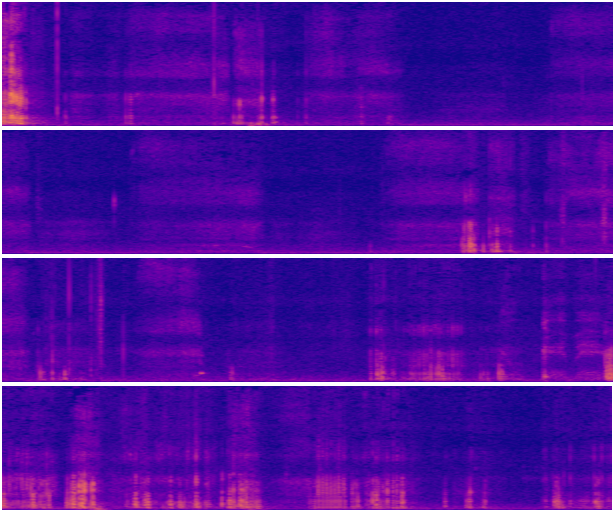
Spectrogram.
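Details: A female Boston terrier puppy gives repeated short, wet, snorting coughs, sounding like mucus or phlegm in her throat; the owner worries she is sick: cough with throat congestion.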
